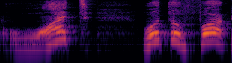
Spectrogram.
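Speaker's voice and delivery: sudden high, loud what the fuck; shocked disbelief. Retold or imitated. Hearing the doctor's news, shocked disbelief. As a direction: jolt up in outrage. Doctor says he has syphilis.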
